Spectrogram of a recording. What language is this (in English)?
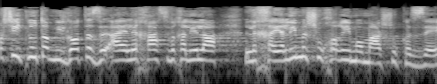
Hebrew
